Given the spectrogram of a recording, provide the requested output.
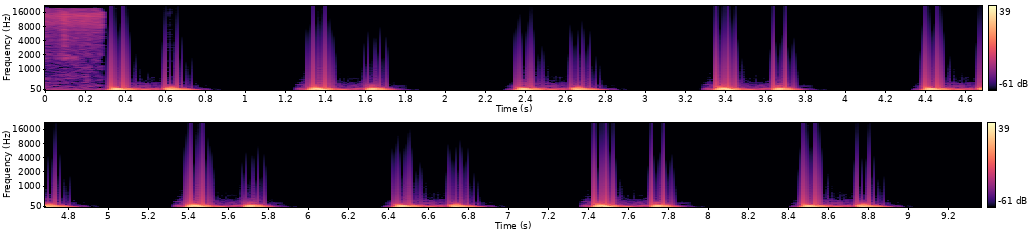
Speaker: But cadetus is a bit different. It actually follows the rhythm of your heartbeat.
